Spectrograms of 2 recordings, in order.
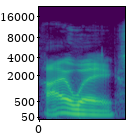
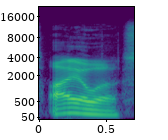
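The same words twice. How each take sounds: First: Texan accent, Iowa said as "eye-oh-way". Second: Said in the usual way. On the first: Shown as a demonstration. Host caught his slip, he shows his Texan Iowa, Texan "eye-oh-way". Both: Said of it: "That's my Texan accent".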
